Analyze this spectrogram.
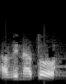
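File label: "unable", Greek; Wingman; Speech; DCS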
